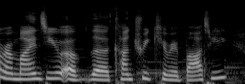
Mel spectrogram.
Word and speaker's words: Kiribati: Kind of reminds you of the country Kiribati. The T in the language is pronounced like an S. So it's actually Kiribati.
